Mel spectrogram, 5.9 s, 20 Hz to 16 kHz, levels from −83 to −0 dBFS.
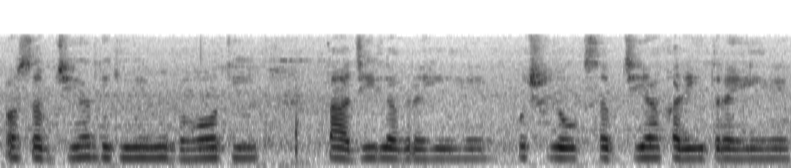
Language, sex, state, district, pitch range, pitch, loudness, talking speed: Hindi, female, Gujarat, Gandhinagar, 175-195 Hz, 185 Hz, -19 LUFS, 160 wpm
